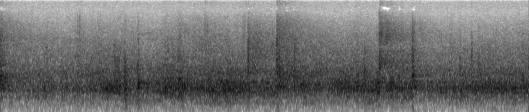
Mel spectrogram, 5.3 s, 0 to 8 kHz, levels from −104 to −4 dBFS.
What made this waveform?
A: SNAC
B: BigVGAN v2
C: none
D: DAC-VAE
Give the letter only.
C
